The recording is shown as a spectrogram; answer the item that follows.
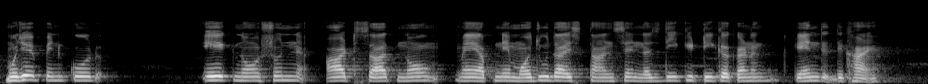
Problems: constant background noise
